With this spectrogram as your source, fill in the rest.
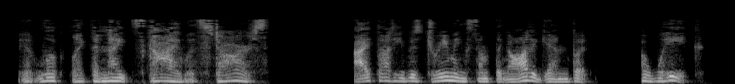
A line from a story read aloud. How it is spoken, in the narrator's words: Ozone murmured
